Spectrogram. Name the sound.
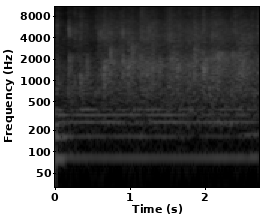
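audience applauding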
